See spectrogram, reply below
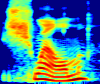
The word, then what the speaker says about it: Schwelm: It says police in the western town of Schwelm. That's the town's name. Look, if you want to see how it's spelled, you tell me how to pronounce that. – Schwelm.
